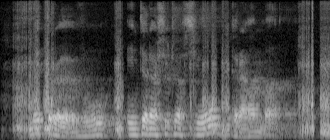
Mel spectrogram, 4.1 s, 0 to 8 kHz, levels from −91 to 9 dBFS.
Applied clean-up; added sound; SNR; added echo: none; Wood / Tools; 8 dB; reverberation time 1.4 s.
